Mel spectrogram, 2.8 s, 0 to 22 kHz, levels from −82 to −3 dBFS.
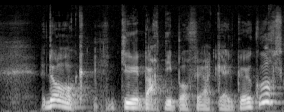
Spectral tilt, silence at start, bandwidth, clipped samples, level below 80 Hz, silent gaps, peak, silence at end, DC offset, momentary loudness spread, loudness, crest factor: -6.5 dB/octave; 0.05 s; 18 kHz; under 0.1%; -42 dBFS; none; -4 dBFS; 0 s; 0.1%; 11 LU; -20 LUFS; 16 dB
